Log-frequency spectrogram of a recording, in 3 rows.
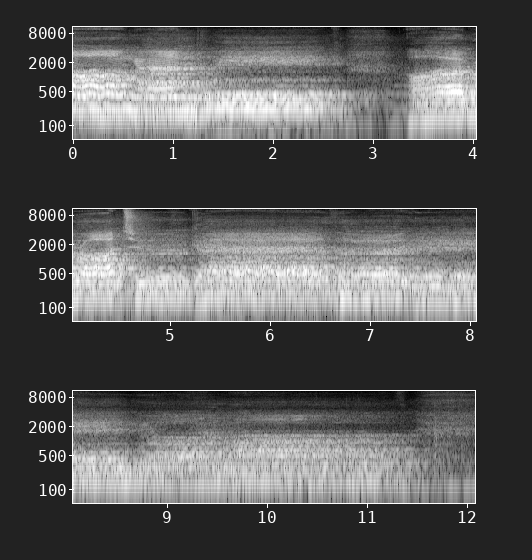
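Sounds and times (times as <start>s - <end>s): congregation singing a hymn: 0.0s - 11.7s.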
